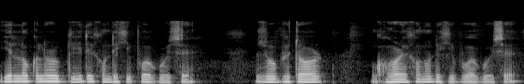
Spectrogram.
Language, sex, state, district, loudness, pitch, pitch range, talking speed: Assamese, male, Assam, Sonitpur, -19 LUFS, 120 Hz, 105-130 Hz, 150 wpm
